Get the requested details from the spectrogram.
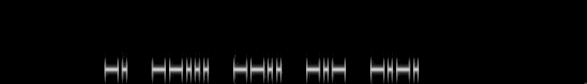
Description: Morse code, heard as a keyed tone, about 28 wpm, spaced as for 20 wpm, 700 Hz. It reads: N7ZKC
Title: USA Call Signs - 5 Characters - 2x Character Spacing - 28wpm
